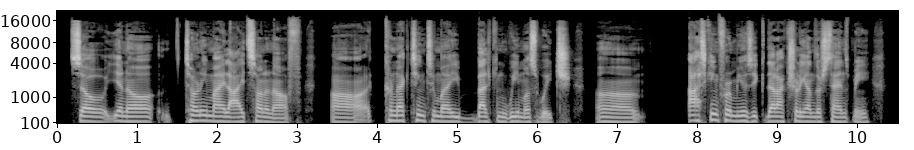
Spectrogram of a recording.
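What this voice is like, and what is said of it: Italian accent. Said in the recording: “my you know Italian accent”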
